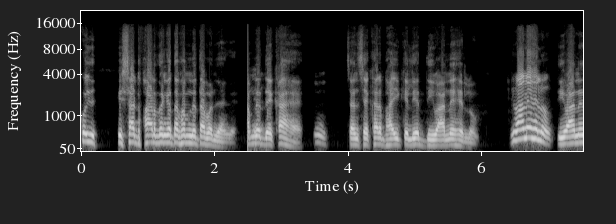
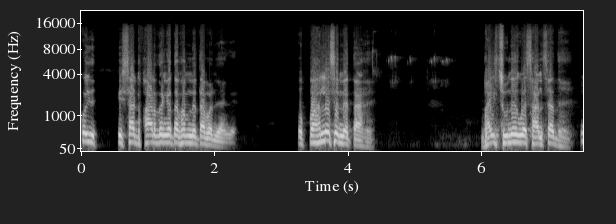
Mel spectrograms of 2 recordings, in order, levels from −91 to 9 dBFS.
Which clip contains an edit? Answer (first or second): first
